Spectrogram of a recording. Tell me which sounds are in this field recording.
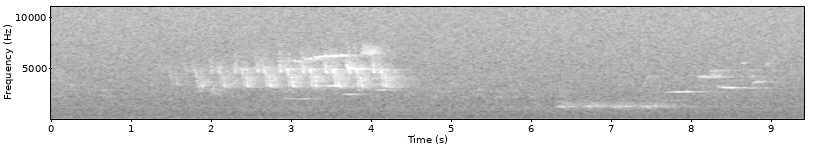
Ovenbird, Black-throated Green Warbler, Hermit Thrush, American Crow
